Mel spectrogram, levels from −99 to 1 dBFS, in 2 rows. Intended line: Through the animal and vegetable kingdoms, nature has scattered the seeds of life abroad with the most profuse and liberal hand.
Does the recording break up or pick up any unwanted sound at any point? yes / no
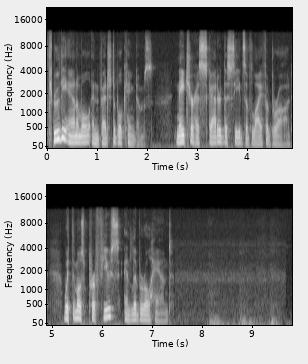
yes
